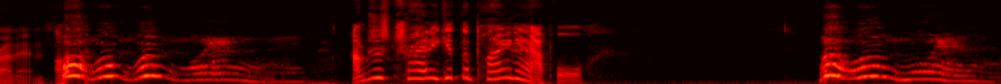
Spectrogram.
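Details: Siberian Husky "talking": wavering, yodel-like howled vocalizations that rise and fall in pitch, in three bursts separated by short pauses, with a silent gap before the last burst.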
